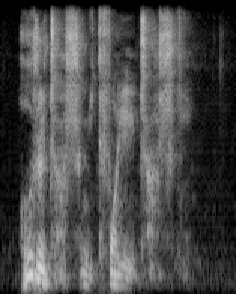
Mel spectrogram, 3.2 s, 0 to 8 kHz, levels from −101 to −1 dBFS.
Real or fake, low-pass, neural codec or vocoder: fake; 7.2 kHz; codec, 24 kHz, 3.1 kbps, DualCodec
